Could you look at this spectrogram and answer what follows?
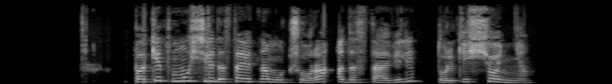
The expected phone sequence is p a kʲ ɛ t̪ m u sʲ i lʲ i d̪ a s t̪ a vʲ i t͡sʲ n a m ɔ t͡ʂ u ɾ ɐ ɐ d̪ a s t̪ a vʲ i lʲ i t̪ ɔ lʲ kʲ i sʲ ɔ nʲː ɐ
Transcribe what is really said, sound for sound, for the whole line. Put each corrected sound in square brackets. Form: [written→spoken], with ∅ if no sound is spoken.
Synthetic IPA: p a kʲ ɛ t̪ m u sʲ i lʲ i d̪ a s t̪ a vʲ i t͡sʲ n a m [ɔ→u] t͡ʂ [u→ɔ] ɾ ɐ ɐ d̪ a s t̪ a vʲ i lʲ i t̪ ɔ lʲ kʲ i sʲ ɔ nʲː ɐ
